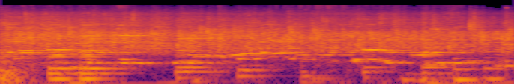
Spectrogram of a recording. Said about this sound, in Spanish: Dame un aplauso a Cristo bien fuerte aquí, gloria a Dios.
